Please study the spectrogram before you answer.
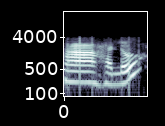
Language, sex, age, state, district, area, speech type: Sindhi, female, 30-45, Rajasthan, Ajmer, urban, conversation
